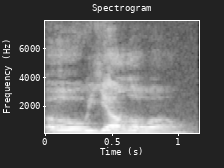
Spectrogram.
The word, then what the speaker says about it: Oyelowo: Yeah, I looked up a video of him pronouncing it. The actor's name is David Oyelowo.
